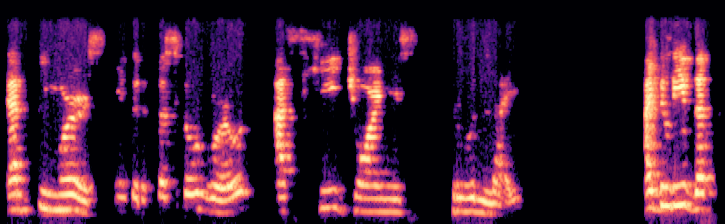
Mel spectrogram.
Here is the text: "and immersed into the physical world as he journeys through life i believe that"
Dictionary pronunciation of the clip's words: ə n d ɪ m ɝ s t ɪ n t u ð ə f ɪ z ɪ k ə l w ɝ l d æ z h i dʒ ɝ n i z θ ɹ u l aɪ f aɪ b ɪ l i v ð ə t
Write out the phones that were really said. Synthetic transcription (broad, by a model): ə n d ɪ m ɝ s ɪ n t u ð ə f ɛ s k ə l w ɝ l d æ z h i dʒ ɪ n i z θ ɹ u l aɪ f aɪ b ɪ l i v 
